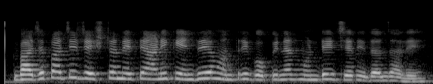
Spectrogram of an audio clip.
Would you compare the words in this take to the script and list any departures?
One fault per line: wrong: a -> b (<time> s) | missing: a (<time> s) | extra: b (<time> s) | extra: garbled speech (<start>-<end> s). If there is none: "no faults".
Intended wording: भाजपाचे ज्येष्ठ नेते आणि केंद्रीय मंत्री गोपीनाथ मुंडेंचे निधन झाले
no faults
